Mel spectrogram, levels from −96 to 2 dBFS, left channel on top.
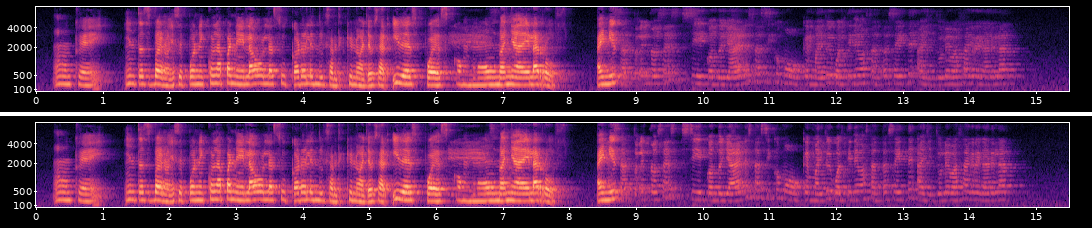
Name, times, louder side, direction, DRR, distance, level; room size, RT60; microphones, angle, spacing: voice 1, 0.3-1.0 1.3-7.8 8.4-8.7, equal, ahead, 8 dB, 0.4 m, -18 dB
voice 2, 6.2-7.1 8.5-14.6, right 3 dB, 65° right, 1 dB, 3.6 m, -37 dB
15.5 x 7.5 x 4.6 m, 0.78 s
head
